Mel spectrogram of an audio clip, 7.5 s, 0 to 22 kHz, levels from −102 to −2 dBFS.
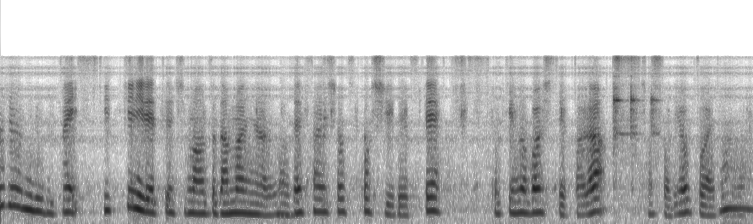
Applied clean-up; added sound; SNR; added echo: neural separator model SepFormer DNS4.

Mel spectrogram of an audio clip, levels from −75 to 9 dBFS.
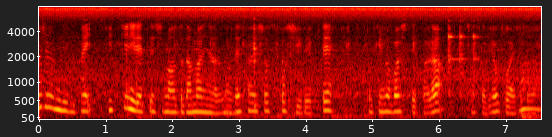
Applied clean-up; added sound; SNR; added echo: none; Cricket; 0 dB; reverberation time 0.4 s.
